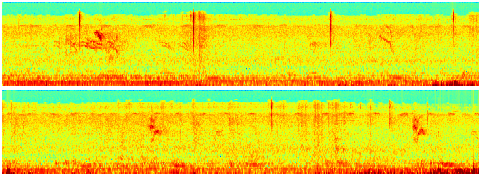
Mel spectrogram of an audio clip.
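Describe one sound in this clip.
Small birds chirp nearby.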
